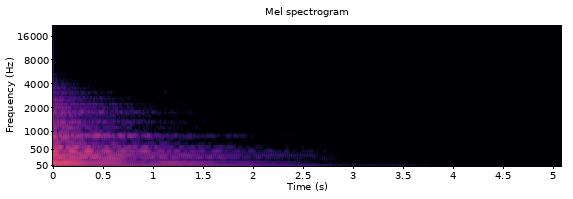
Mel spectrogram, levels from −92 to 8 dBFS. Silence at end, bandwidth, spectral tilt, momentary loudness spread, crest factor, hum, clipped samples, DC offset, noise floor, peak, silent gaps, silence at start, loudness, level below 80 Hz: 0.65 s; 4.7 kHz; -9.5 dB/octave; 22 LU; 24 dB; 60 Hz at -85 dBFS; under 0.1%; under 0.1%; under -90 dBFS; -22 dBFS; none; 0 s; -43 LUFS; -60 dBFS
